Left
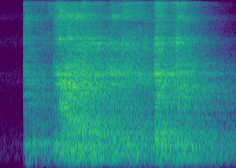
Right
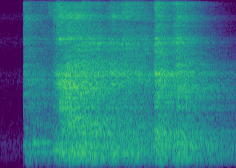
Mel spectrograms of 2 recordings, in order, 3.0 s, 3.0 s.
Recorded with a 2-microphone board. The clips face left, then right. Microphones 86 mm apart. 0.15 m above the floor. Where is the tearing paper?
20° right (ahead or behind), 1.2 m.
